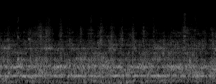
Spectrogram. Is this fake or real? fake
